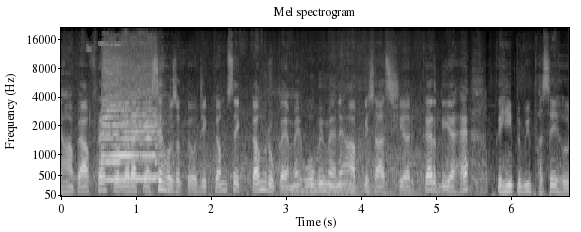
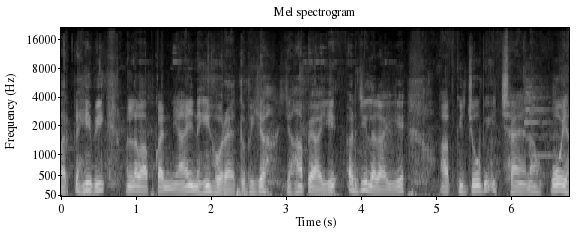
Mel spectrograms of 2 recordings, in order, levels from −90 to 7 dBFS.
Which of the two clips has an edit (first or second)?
first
